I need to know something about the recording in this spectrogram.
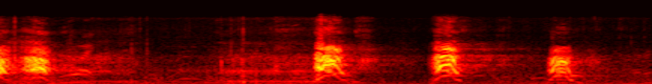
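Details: Dobermann in protection training giving four loud, sharp harmonic barks, one near the start and three more spaced roughly a second apart toward the end, with a faint low hum and quiet background between them.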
